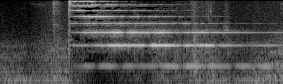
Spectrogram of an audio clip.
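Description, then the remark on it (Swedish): A doorbell at Janne's home rings once with a sudden bright chime, its clear metallic tones lingering and slowly fading over a couple of seconds in an otherwise quiet space. “Jag tror inte att Janne kommer bli någon rädd för mig när jag ringer på.”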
